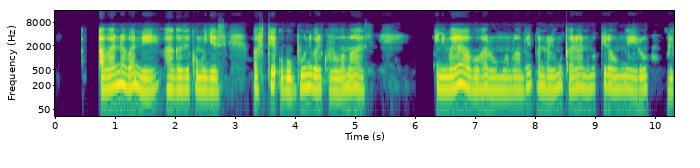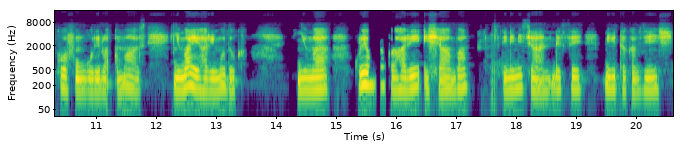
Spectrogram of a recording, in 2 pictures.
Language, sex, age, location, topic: Kinyarwanda, female, 18-24, Huye, health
